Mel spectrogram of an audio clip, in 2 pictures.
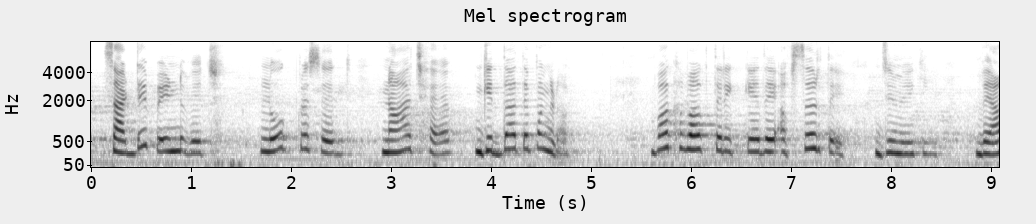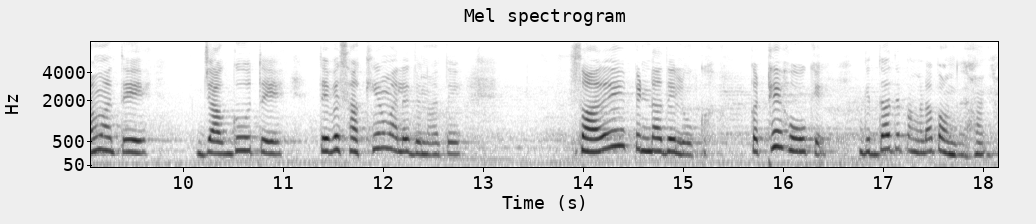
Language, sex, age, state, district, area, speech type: Punjabi, female, 18-30, Punjab, Kapurthala, urban, spontaneous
